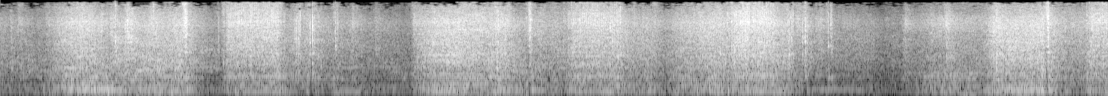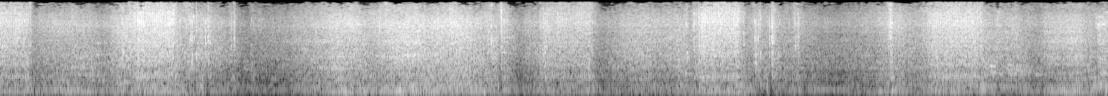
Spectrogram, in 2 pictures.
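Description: Industrial automatic pattern sewing machine stitching football panels, running in repeated stretches of a second or two with short pauses between as each seam is sewn.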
